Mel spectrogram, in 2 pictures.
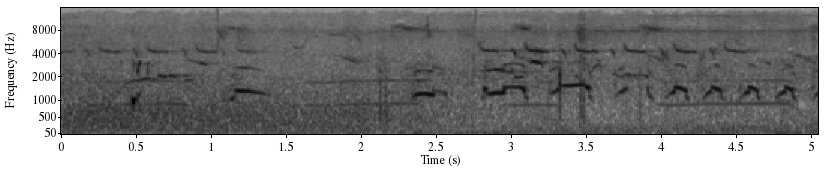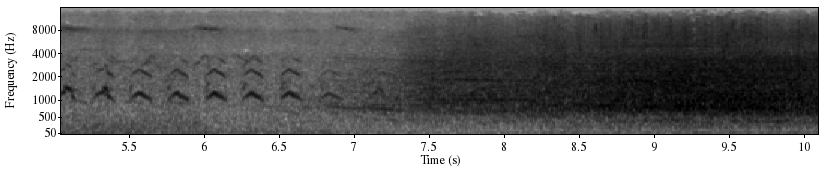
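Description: Birds chirping in a garden, one calling a quick run of short repeated notes, about five a second. From about seven seconds in, the noise of a large crowd swells up and becomes the loudest sound.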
